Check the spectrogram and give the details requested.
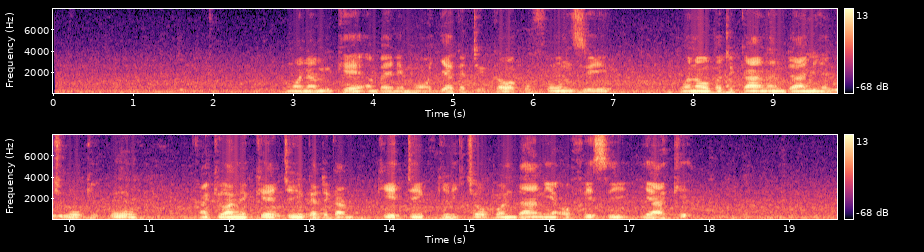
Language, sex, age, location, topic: Swahili, male, 18-24, Dar es Salaam, education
